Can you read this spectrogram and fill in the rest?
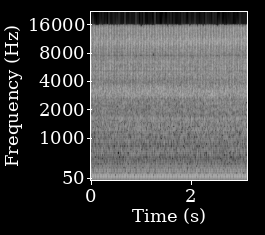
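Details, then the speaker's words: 1972 Toyota Celica 18RC with Weber 32/36 carburetor after valve adjustment, warming up with idle around 800-1000 rpm during idle screw adjustment; deep, smooth, even idle, carburetor breathing right, some valve-train tick noted; normal idle. "let's get it back off a little more hit it real quick uhhuh uhhuh yeah that's better stumbles okay well that sounds like it's breathing right"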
